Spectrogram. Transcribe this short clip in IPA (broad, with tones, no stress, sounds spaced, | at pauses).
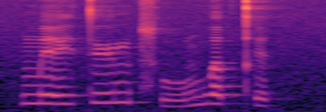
m e˧ j t̪ yː˥ m t͡sʰ uː˨˥ m w ɐ˥ k̚ t̪ʰ ɪ˧ k̚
